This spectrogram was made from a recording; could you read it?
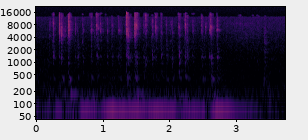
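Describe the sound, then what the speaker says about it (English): Rapid keystrokes on a computer keyboard as a search term is typed, a steady run of soft clicks with a couple of brief pauses, fairly close and quiet, with a low hum underneath. "we're going to type the words Content Aware Sidebars into the search bar in the top right"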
